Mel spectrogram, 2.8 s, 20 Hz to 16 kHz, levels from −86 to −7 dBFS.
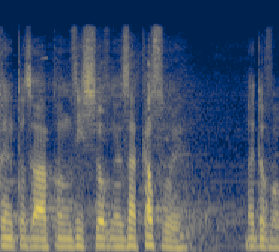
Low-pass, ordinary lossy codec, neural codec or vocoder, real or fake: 10.8 kHz; AAC, 96 kbps; codec, 24 kHz, 0.9 kbps, WavTokenizer, medium music audio release; fake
